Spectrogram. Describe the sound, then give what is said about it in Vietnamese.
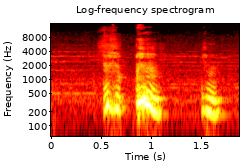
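Three short, dry, voiced coughs like throat-clearing, the second the strongest, each a brief rasp separated by silence. “Mộ Đồ Tô vừa ho khan vừa lạnh lùng nhìn Bạch Chỉ”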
